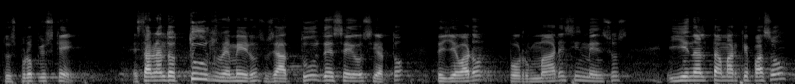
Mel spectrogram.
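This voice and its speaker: The long reverb of a church hall surrounds this pastor's sermon, delivered in a fairly high, darkish voice at normal speed. Speaking with a Colombian Spanish accent, he questions the congregation and gets their answers back.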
